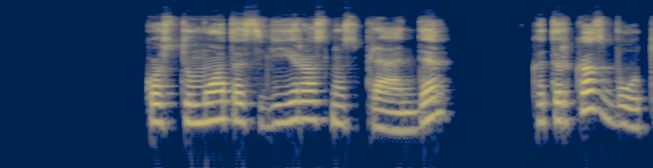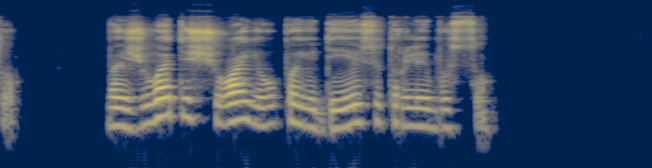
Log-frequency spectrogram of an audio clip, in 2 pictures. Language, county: Lithuanian, Vilnius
